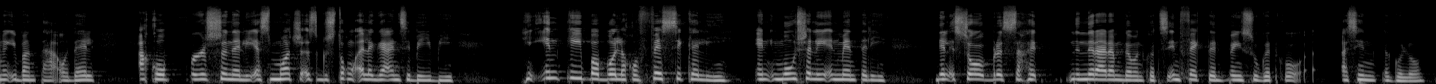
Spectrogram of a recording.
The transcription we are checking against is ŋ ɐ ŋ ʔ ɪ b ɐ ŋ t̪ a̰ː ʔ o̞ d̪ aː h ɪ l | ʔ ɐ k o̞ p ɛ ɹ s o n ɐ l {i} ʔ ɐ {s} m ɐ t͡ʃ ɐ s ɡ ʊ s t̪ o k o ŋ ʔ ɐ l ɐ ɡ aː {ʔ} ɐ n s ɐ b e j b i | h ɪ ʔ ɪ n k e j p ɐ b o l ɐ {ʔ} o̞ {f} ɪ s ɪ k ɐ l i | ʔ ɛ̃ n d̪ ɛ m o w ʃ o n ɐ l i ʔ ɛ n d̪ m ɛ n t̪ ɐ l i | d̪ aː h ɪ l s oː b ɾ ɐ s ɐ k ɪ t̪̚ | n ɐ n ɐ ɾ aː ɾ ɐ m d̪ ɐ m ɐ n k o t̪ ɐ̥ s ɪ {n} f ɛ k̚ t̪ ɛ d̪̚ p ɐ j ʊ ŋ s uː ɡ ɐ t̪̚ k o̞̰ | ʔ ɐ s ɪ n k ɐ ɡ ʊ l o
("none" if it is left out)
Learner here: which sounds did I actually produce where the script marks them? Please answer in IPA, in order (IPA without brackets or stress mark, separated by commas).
i, s, ʔ, k, f, n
